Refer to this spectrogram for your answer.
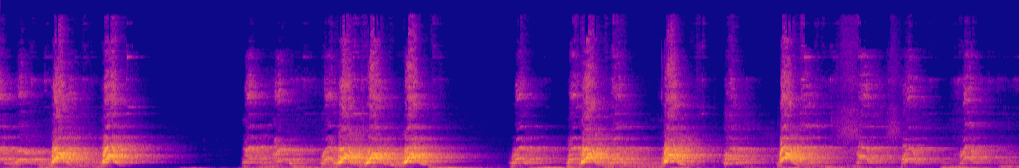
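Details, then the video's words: Rosie, a pet dog, barks at her own barking playing on TV: loud sharp barks in quick pairs and runs, pausing briefly near two seconds and five seconds, echoing in a room. "Crazy Rosie Barking At Her Barking Self On TV"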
